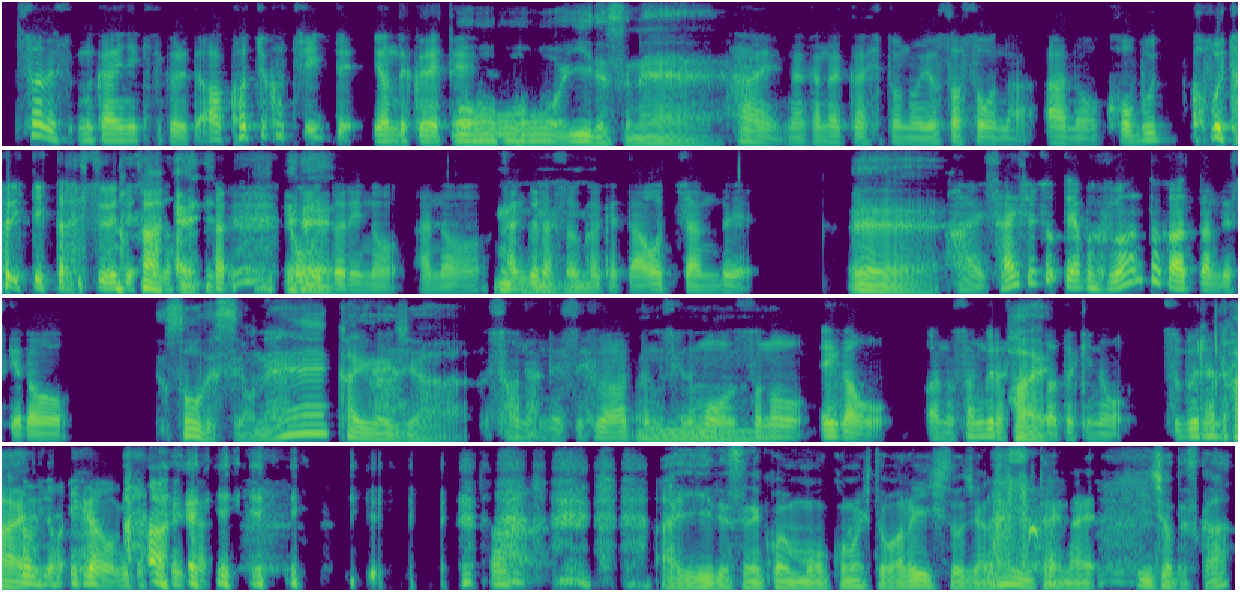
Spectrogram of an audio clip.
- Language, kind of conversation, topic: Japanese, podcast, 旅先で出会った人との心温まるエピソードはありますか？
- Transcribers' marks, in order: other noise; laughing while speaking: "小太りって言ったら失礼 ですけど"; laughing while speaking: "はい"; laughing while speaking: "つぶらな瞳の笑顔を見た瞬間"; laughing while speaking: "はい"; laugh; laughing while speaking: "あ、そう"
